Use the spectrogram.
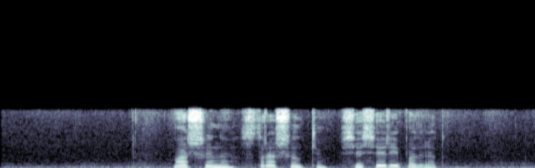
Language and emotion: Russian, neutral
